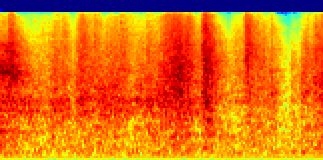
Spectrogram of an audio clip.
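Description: Baking paper rustling irregularly under hands pressing and smoothing a layer of dough beneath it.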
